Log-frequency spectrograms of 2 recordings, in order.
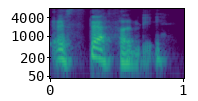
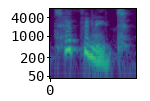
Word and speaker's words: Tiffany: So when I'm speaking with um, Spanish speaking folks, they Okay. typically will say Stephanie. Okay. And so, depending upon my mood, I may say Tiffany, like I will, phonetically, but usually, if I'm just okay, I'll just say Stephanie.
